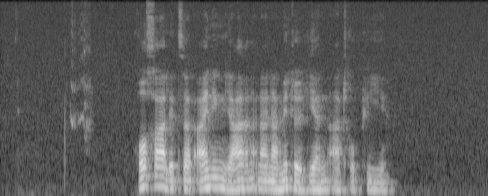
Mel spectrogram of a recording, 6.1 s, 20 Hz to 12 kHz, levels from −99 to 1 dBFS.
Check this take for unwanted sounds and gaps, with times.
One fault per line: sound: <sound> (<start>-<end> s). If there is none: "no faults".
sound: squeak (0.8-1.2 s)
